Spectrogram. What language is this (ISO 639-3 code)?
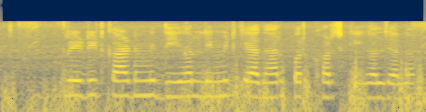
bho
